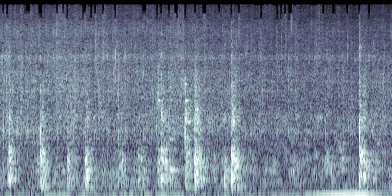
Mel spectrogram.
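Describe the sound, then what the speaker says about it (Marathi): Steady sizzling of tomatoes frying in a pan, with repeated scraping stirs at irregular intervals and no voices. "टॅमॅटो पहिलं भाजून घ्यायचं"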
